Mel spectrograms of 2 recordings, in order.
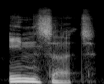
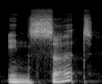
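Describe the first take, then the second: First: The stress is on the first syllable. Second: The stress is on the second syllable. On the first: It is used as a noun. "When it's a noun, you stress the first syllable" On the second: It is used as a verb. "When it's a verb, you stress the second syllable"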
